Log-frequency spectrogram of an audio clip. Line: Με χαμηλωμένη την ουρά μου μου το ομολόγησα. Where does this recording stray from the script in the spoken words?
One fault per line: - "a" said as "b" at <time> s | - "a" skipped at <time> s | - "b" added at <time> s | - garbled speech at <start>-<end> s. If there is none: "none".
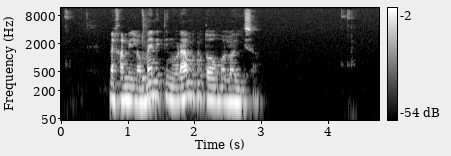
none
